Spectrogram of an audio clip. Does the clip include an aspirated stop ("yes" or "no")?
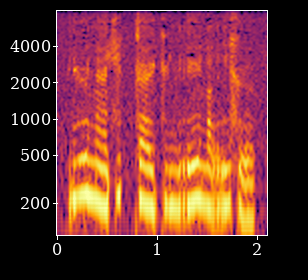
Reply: no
